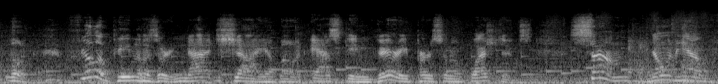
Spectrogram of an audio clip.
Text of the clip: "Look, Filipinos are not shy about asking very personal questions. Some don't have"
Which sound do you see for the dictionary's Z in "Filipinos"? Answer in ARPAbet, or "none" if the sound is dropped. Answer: Z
